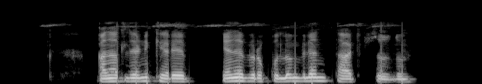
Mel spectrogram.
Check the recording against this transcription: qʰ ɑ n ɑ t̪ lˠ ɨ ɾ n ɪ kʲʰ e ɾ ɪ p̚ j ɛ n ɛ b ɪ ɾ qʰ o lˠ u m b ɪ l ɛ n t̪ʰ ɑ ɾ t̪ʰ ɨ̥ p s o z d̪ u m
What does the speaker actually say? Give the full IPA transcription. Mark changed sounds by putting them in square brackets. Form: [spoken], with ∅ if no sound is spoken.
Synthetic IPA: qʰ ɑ n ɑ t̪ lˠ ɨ ɾ n ɪ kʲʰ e ɾ ɪ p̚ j ɛ n ɛ b ɪ ɾ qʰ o lˠ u m b ɪ l ɛ n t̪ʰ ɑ ɾ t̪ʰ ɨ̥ p s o z d̪ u m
